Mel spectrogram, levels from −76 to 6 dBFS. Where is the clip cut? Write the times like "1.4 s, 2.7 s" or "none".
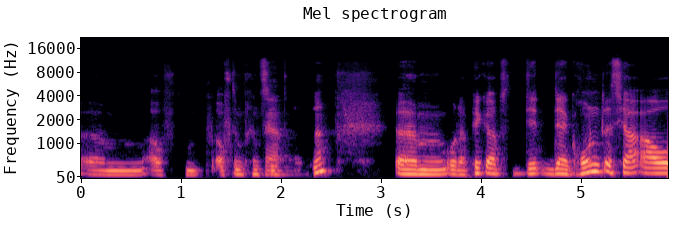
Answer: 1.5 s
